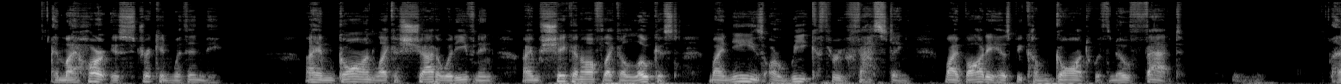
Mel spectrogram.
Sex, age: male, 40-59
